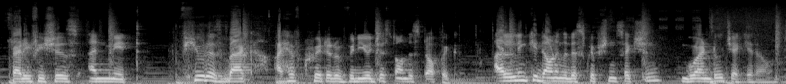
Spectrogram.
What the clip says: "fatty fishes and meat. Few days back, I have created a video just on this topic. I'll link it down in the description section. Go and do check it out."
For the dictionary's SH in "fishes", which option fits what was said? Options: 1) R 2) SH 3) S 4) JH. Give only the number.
2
